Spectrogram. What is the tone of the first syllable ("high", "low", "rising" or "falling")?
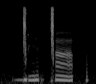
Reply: low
